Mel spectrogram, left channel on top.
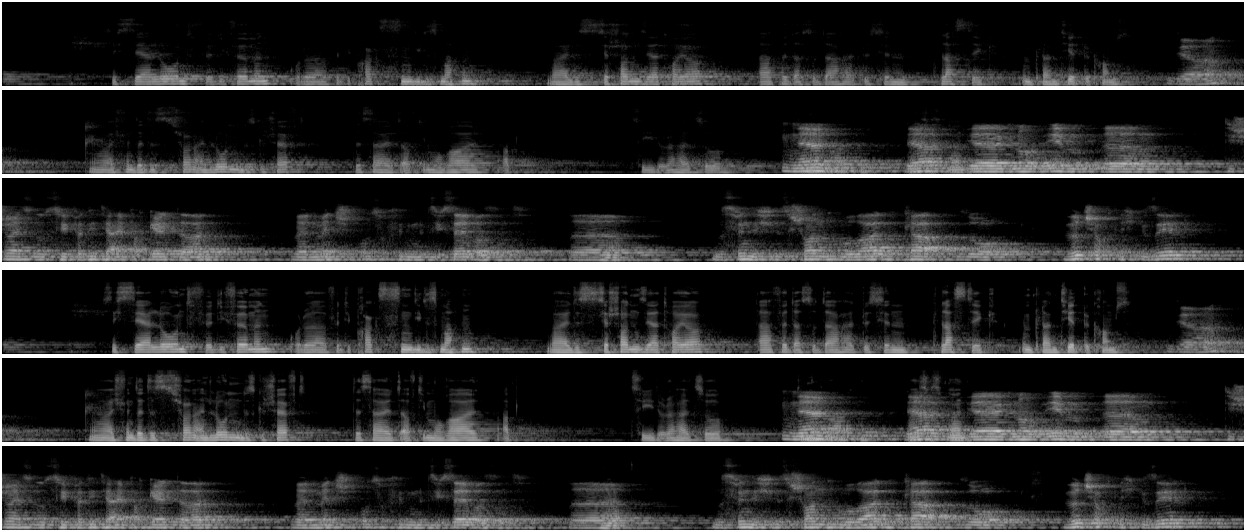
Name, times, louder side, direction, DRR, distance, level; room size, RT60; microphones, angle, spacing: voice 1, 1.0-4.8 5.4-7.0 7.5-9.1 9.4-9.8 10.2-11.3 13.3-15.4 15.9-17.5 18.7-19.7 20.4-20.9 21.5-22.1 30.8-31.1, right 5 dB, 50° right, 15 dB, 0.3 m, -30 dB
voice 2, 11.6-12.2 13.2-13.3 20.2-20.8 21.4-24.0 24.6-26.9 27.7-30.1 30.5-31.0 31.9-34.8 35.4-36.7, right 1 dB, 10° right, 1 dB, 1.1 m, -27 dB
11.5 x 6.5 x 7.7 m, 2.3 s
head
